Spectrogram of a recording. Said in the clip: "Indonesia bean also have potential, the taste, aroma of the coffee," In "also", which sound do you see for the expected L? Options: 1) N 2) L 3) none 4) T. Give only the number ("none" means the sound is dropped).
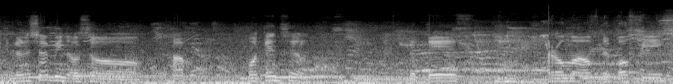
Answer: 2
